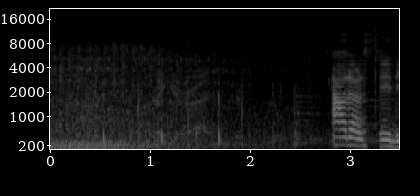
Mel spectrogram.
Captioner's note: indistinct chatter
